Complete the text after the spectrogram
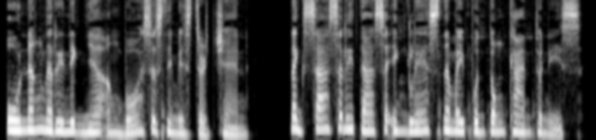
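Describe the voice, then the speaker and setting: A woman's voice: medium pitch, animated, normal speed, dark tone, no echo, clean studio sound. A woman narrating a scripted romance drama in a solemn, dramatic storytelling manner.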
